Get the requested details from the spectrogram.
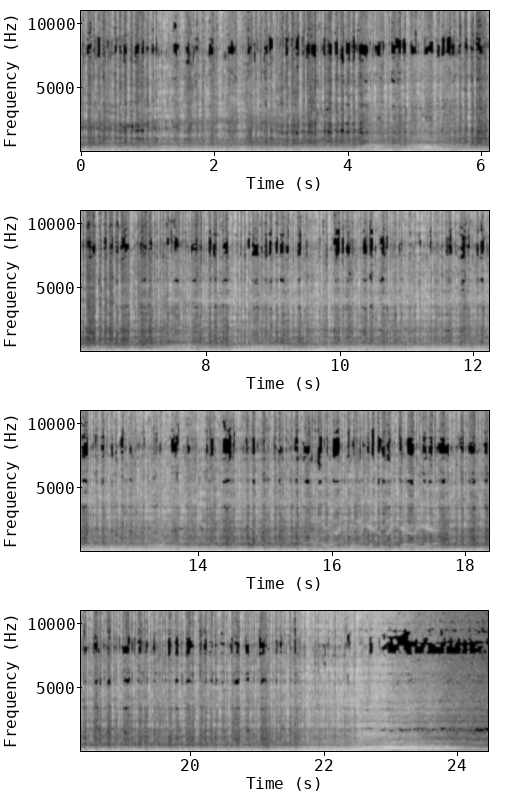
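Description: A loud truck engine rumbles and revs nearby.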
